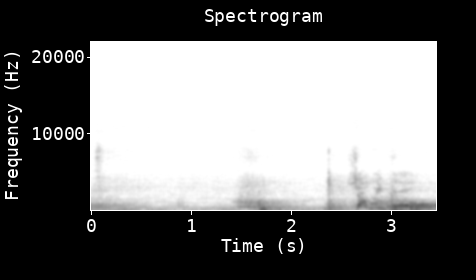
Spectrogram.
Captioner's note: sighs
